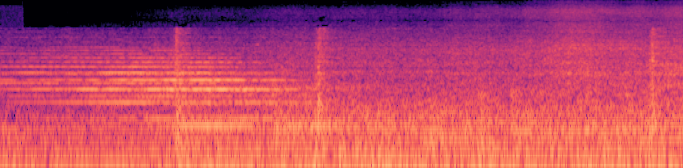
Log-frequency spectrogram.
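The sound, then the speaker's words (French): A steam train, a locomotive pulling four carriages, rumbles as it approaches from the end of a tunnel toward a station platform, a steady low roar with a long tonal horn-like drone and a few sharp metallic clanks, loud, no voices. “un bruit gronde au bout du tunnel.”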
